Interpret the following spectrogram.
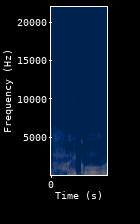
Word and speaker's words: Hikele: People pronouncing it, just constantly hearing, "Oh, the next song from Hikele," and me going, "No, it's Hikele, sorry."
